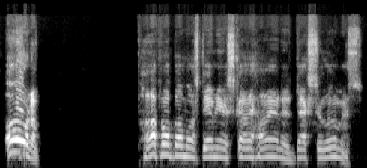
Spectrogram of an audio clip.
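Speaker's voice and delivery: sudden high, loud oh on the big move; excited call. Real, not acted. Streamer calling a sky-high pop-up, excited. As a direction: burst out at the pop-up.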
